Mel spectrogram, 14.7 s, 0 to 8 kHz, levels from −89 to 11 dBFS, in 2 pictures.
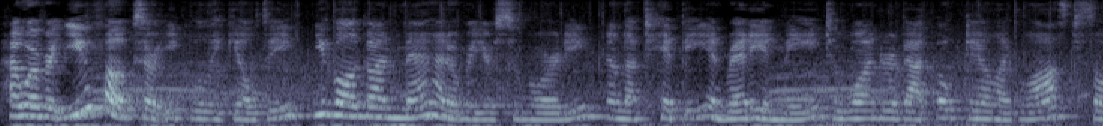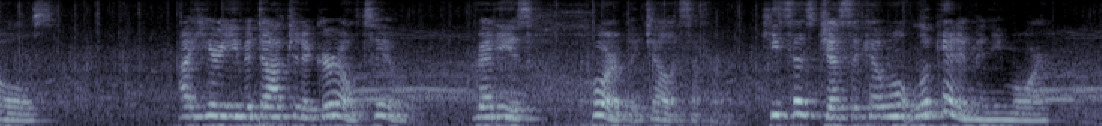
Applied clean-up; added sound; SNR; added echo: none; Crowd; 17 dB; reverberation time 0.3 s.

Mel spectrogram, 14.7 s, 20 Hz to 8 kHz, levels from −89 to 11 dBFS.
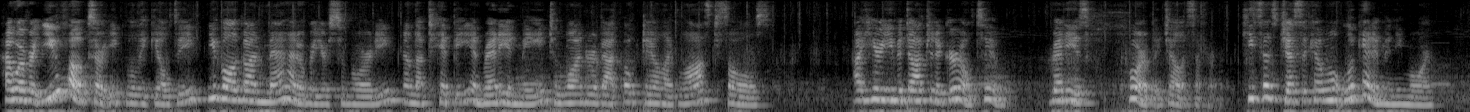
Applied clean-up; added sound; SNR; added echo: neural separator model SepFormer DNS4.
